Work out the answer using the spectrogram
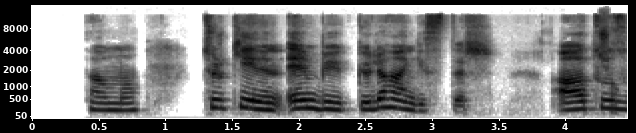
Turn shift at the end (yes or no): no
